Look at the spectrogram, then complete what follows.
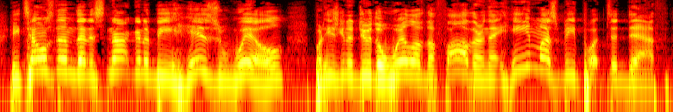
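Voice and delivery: loud, high fervent preaching; preaching at full force. Real, not acted. Preacher tells the church of Jesus' death, loud and high. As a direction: drive it home to the church.

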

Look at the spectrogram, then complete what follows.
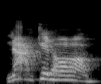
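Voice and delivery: high-pitched mock dad snap; imitated angry yell. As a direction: imitate a father losing patience. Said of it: "Robert's getting a little angry".

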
